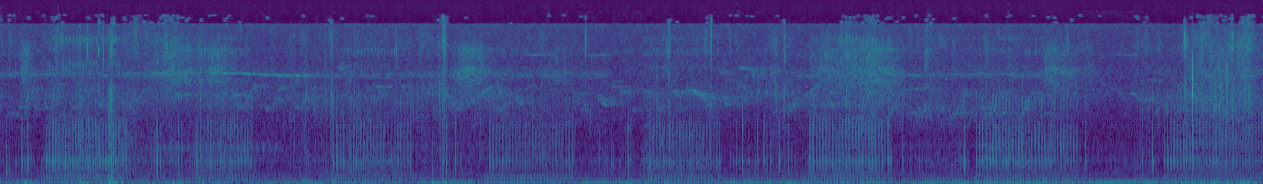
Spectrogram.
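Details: Orange tabby cat Lexi purring contentedly during a farm day: a continuous throaty rumble pulsing in even breath cycles, accompanied by soft crackles and rustling leaves.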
